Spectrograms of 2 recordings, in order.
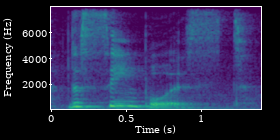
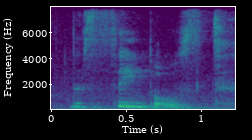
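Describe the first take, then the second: First: The simplest drawn out slowly, each sound clear; teacher spelling out the simplest; slow careful model word. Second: The simplest whispered slowly, barely voiced; soft whispered model of the simplest; whispered repeat. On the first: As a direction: say the simplest slowly for the class to copy. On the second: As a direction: breathe the simplest softly as an echo. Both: Shown as a demonstration. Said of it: "nós temos o simple".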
